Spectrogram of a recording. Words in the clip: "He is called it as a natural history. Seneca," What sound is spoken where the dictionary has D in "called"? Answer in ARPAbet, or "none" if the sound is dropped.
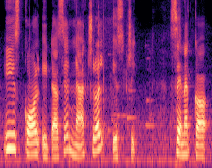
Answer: D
